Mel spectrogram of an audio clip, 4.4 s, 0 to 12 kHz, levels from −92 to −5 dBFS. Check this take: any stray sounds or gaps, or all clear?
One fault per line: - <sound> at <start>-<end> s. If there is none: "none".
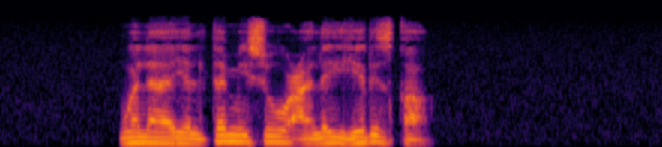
none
